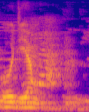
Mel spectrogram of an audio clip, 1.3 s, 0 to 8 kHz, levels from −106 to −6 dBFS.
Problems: none marked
